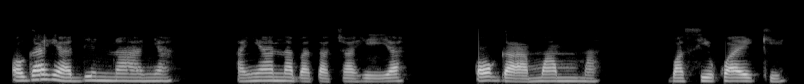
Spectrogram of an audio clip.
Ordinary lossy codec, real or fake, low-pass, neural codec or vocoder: none; fake; 5.4 kHz; vocoder, 44.1 kHz, 128 mel bands every 512 samples, BigVGAN v2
